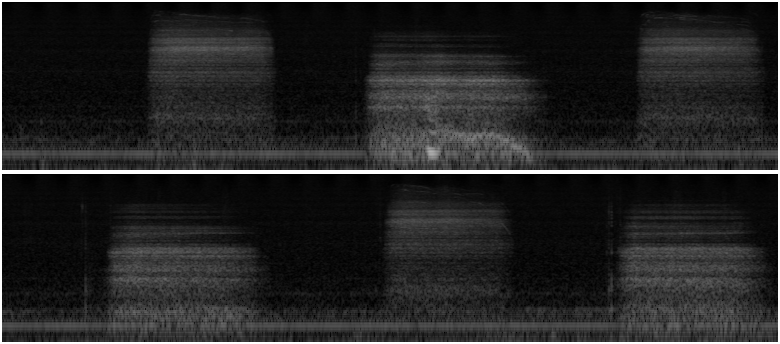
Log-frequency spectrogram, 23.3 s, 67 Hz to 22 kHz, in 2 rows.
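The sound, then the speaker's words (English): Slow, rhythmic human breathing: six soft, airy breaths alternate in three even inhale-exhale cycles of about three seconds each, with pauses between them and a steady low hum underneath. “Count 3 seconds for the inhalation and 3 seconds for the exhalation. You can breathe along with me.”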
